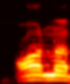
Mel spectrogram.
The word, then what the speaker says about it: honour: जैसे ऑनर होता है, HONOUR, ऑनर, ऑनर। अगर ओ पहले आया है तो एच हमेशा साइलेंट होगा।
